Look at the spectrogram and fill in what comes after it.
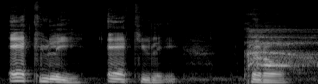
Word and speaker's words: Hercule Poirot: Kenneth Branagh taught me how to say it in the new movie. Hercule Poirot.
